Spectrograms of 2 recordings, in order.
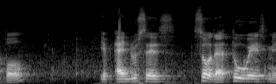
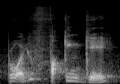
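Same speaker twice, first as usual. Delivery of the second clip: rude jab; 4 semitones higher, 6 dB quieter than usual. Shown as a demonstration. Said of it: "That is different intent".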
